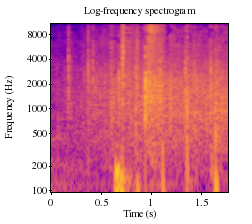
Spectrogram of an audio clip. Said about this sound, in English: I'll clap for that. That was a good one.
